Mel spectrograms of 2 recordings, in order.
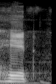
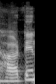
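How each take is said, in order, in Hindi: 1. यह एक अक्षर में बोला जाता है, hate। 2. यह दो अक्षर में बोला जाता है, haa-tay। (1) "टी से तो हो गया हेट" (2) "इसे हाटे नहीं"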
